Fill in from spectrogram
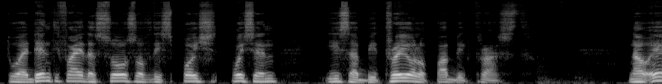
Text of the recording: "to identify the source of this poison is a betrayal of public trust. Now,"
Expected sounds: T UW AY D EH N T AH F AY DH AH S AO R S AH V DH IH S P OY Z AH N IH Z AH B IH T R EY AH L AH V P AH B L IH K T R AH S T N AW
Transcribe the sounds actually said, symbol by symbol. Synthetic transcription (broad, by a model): T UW AY D EH N T AH F AY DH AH S AO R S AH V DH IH S P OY S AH N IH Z AH B IH T R EY AH L AH V P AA B L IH K T R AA S T N AW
